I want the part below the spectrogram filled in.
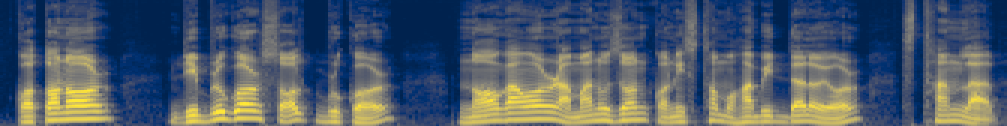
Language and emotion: Assamese, neutral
